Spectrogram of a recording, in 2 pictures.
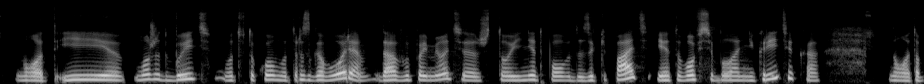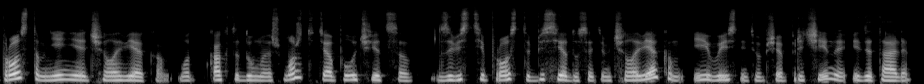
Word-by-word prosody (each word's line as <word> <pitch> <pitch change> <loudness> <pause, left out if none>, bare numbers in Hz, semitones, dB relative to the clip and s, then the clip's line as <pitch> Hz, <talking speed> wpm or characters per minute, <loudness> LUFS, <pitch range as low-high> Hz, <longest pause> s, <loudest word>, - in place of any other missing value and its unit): Вот 190 -4 0
и, 210 -1 +3
может 230 +1 0
быть, 230 +5 +1
вот 190 -11 -7
в - - -24
таком 215 0 +1
вот 190 0 -4
разговоре, 210 +5 +3
да, 205 -2 +2
вы 200 +1 -3
поймете, 200 -1 0
что 190 +2 -4
и 190 0 +2
нет 205 0 0
повода 185 -2 -2
закипать, 220 - +2
и - - +1
это 195 0 0
вовсе 210 +1 +1
была 195 0 0
не 185 -1 -3
критика, 235 - -1 0.7
ну 195 -1 -2
вот, 180 0 -1
а - - +1
просто 235 - +4
мнение 205 +1 +2
человека. 190 -2 0
Вот 185 0 -6 0.2
как 205 0 +1
ты - - -4
думаешь, 185 -2 -2
может 265 +10 +1
у - - -41
тебя 200 -4 +2
получиться 200 -4 -2 0.2
завести 200 +4 -2
просто 205 0 -1
беседу 200 -2 0
с - - -11
этим 180 0 -4
человеком 195 - +1
и 220 0 +1
выяснить 200 -2 -2
вообще 175 0 -4
причины 195 +1 -2
и - - -2
детали? 180 -1 +1
200 Hz, 160 wpm, -22 LUFS, 185-215 Hz, 0.7 s, просто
